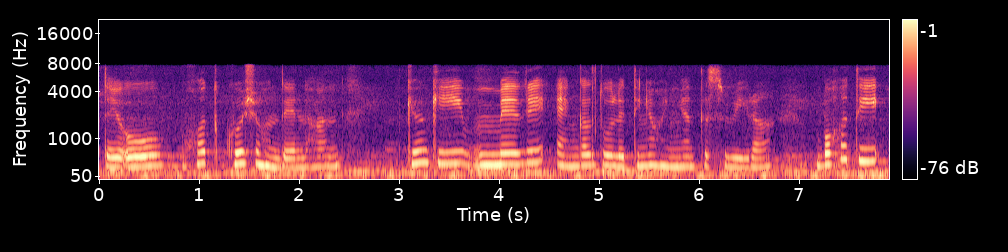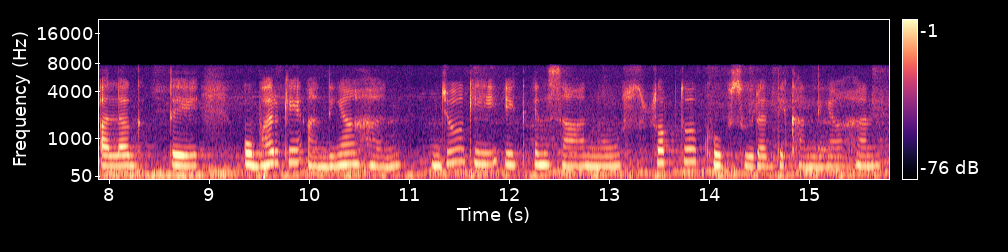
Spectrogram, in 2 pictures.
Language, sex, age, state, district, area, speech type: Punjabi, female, 18-30, Punjab, Jalandhar, urban, spontaneous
